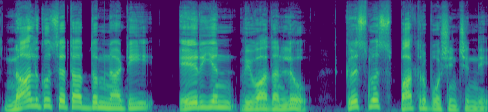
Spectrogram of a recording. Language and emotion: Telugu, neutral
